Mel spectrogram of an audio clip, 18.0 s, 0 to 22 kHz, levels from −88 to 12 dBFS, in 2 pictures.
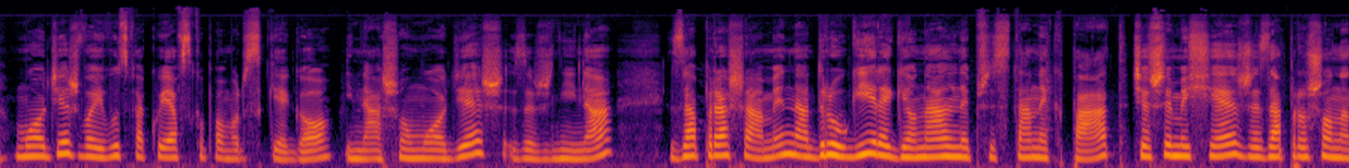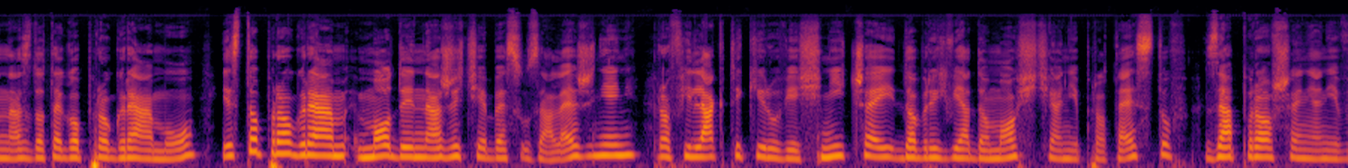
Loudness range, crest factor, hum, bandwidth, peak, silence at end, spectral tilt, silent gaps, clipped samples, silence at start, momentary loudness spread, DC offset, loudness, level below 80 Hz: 4 LU; 18 dB; none; 18 kHz; 0 dBFS; 0 s; -4.5 dB/octave; none; under 0.1%; 0 s; 7 LU; under 0.1%; -18 LUFS; -34 dBFS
